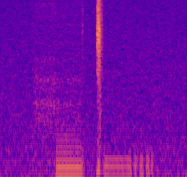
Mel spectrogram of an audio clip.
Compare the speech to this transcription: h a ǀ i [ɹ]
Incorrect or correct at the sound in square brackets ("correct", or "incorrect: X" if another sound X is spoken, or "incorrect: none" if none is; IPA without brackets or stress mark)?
incorrect: r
